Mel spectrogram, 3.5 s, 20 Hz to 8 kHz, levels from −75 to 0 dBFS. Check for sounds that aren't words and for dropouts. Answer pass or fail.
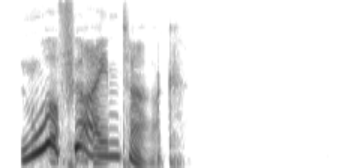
pass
